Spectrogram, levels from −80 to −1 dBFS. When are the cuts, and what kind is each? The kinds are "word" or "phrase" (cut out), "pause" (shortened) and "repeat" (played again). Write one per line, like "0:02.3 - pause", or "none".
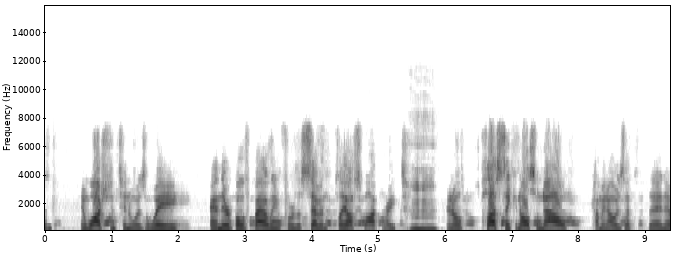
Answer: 0:02.3 - pause
0:06.0 - pause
